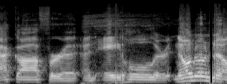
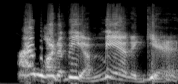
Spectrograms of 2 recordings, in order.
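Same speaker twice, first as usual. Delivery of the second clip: put-on very high, drawn-out small child's voice; 12 semitones higher than usual. A host recapping a scene for a co-host, repeating a character's line in a little kid voice. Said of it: "in the little Kid voice".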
